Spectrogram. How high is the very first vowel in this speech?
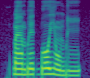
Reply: mid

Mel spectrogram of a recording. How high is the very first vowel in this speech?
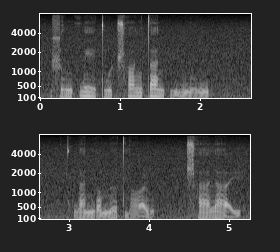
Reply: high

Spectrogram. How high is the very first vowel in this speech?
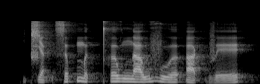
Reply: low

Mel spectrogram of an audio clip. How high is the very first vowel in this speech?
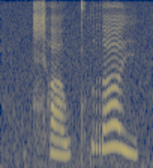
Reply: low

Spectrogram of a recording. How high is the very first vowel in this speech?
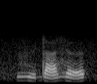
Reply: high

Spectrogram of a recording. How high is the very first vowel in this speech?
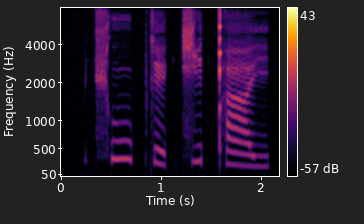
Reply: high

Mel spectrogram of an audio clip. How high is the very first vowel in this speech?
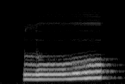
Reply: mid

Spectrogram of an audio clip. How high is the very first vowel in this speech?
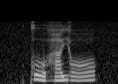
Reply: mid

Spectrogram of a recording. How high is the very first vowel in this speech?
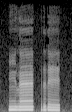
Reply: high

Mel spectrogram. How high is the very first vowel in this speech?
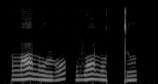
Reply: low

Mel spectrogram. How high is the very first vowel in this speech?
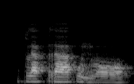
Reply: low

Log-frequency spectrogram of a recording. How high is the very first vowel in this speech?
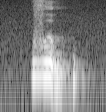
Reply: mid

